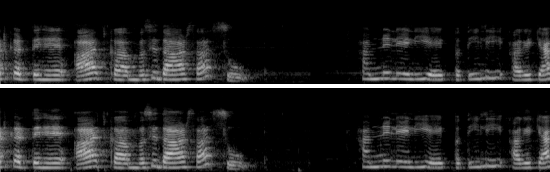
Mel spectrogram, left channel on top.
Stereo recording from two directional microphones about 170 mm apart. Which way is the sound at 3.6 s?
10° right (ahead or behind).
